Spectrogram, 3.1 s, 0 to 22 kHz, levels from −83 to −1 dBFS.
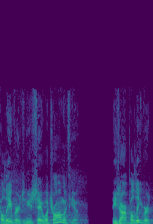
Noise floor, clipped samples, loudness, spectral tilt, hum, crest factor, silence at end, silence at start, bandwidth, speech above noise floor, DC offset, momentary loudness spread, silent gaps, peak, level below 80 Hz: -77 dBFS; under 0.1%; -30 LUFS; -6 dB/octave; none; 20 dB; 0 s; 0 s; 13.5 kHz; 47 dB; under 0.1%; 11 LU; none; -10 dBFS; -66 dBFS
